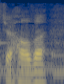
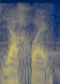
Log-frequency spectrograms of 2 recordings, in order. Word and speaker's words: Yahweh: our hymnology as Jehovah, but was undoubtedly not pronounced as Jehovah. The best estimate that we can come up with in regards to ancient Hebrew is that the divine name was pronounced as Yahweh.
